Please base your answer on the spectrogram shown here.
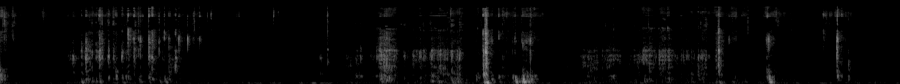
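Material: Soap.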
